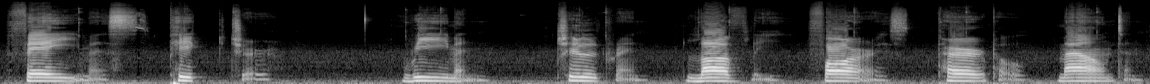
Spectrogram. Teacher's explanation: All of them stressed on the first part. · All of them have the Dada stress pattern.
